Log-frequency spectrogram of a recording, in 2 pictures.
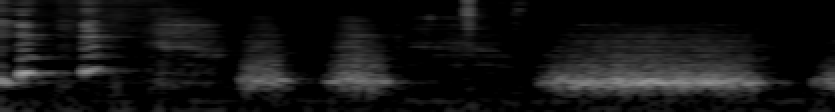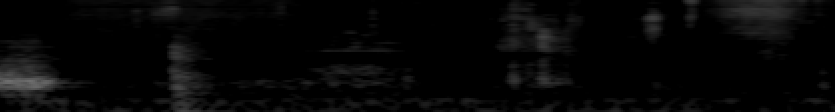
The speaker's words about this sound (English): One second. Let me sip the tea.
